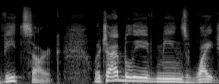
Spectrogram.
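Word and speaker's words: Hvitserk: But this island right here is called Vitsark, right? It's spelled differently across the board from language to language. H-V-I-T, Vit, or Vitsark. Very interesting.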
